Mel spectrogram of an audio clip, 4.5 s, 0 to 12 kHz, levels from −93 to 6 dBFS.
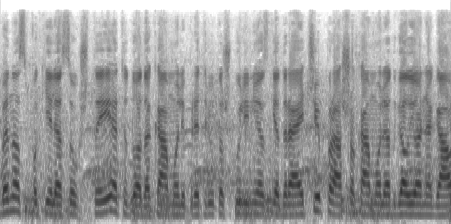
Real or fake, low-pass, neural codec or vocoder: real; 9.9 kHz; none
